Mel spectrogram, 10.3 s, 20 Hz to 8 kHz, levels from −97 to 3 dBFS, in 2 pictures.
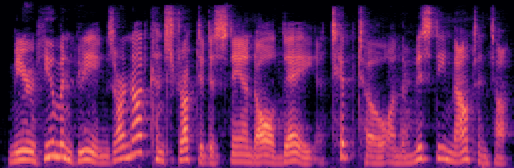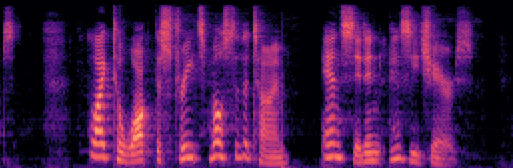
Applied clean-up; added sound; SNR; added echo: neural mask model DeepFilterNet 3.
